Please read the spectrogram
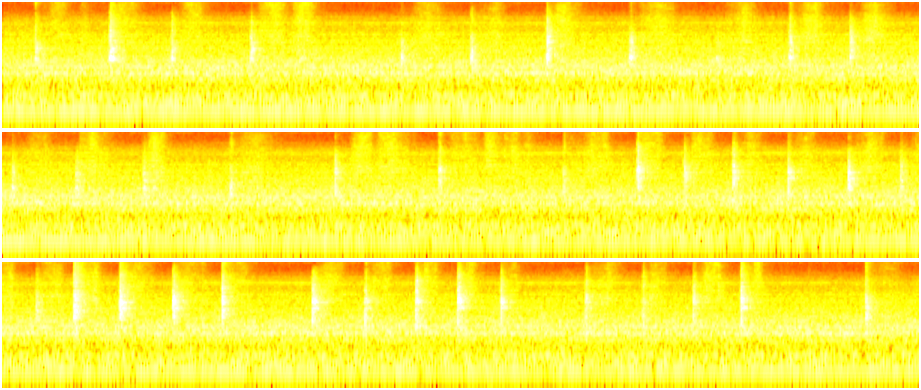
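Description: A marker tapping and rubbing on paper over a wooden tabletop: irregular light clicks, coming more often in the second half, over a steady low hum.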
